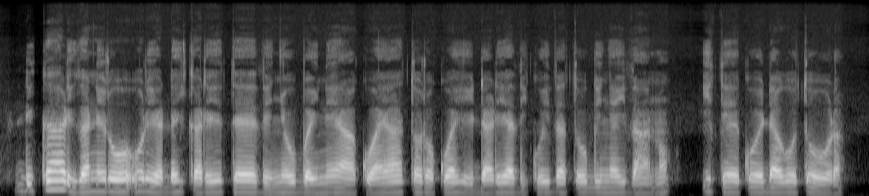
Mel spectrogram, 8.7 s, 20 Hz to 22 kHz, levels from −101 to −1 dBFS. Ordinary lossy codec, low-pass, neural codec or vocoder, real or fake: none; 19.8 kHz; none; real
